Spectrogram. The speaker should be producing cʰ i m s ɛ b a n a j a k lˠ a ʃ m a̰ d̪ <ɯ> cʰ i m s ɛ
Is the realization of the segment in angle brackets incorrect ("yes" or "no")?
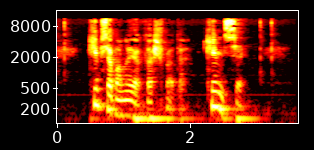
no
